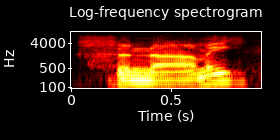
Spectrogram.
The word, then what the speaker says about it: tsunami: And one of the real clever words, tsunami. Yeah. Spelt with a T.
